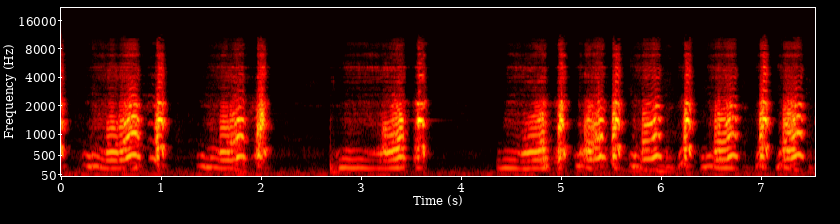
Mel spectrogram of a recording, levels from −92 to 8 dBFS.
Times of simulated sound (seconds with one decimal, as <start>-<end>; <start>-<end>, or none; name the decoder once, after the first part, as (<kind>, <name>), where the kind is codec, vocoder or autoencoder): 1.7-5.5 (codec, SNAC)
